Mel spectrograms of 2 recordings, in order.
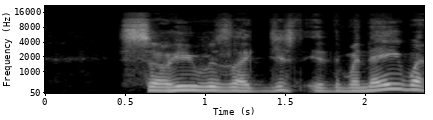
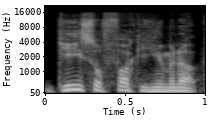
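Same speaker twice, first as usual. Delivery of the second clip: ordinary talk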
